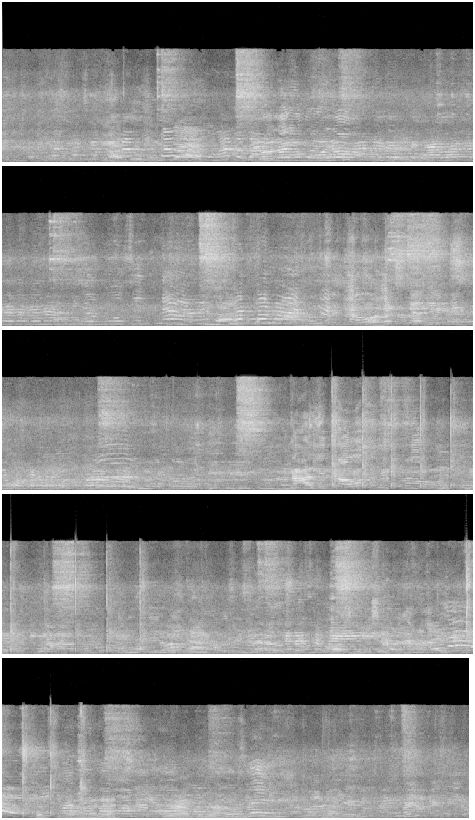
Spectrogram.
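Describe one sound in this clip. Several adults talk and chatter with animation close by.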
